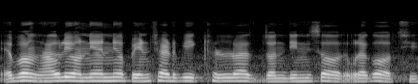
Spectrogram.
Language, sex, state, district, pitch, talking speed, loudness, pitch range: Odia, male, Odisha, Malkangiri, 160 Hz, 155 wpm, -15 LUFS, 150-165 Hz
